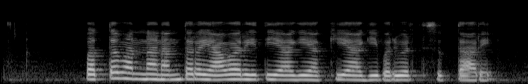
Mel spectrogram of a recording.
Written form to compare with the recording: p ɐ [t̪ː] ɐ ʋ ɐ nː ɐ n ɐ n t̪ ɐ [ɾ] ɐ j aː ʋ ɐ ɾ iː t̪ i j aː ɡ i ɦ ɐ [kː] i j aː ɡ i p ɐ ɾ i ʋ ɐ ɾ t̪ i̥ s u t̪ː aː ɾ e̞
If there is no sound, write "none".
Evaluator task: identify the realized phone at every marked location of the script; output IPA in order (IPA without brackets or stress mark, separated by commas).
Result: t̪ː, ɾ, kː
